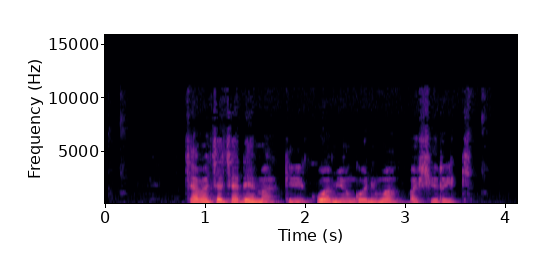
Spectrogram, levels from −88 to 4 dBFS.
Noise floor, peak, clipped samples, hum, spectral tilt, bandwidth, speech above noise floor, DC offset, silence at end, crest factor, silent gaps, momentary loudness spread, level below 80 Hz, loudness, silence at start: -76 dBFS; -16 dBFS; under 0.1%; none; -8 dB/octave; 10.5 kHz; 44 dB; under 0.1%; 0.5 s; 18 dB; none; 12 LU; -48 dBFS; -33 LUFS; 0.8 s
